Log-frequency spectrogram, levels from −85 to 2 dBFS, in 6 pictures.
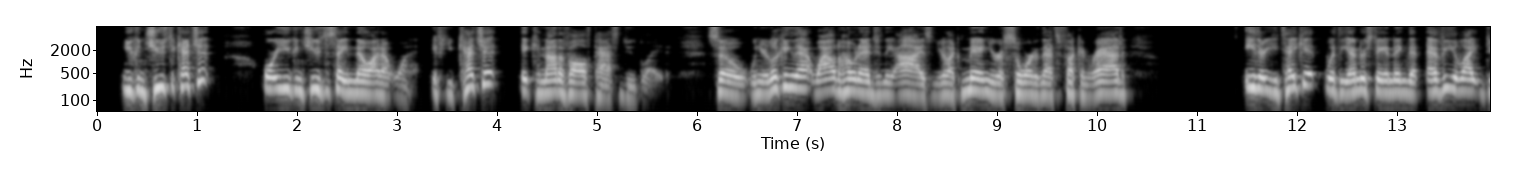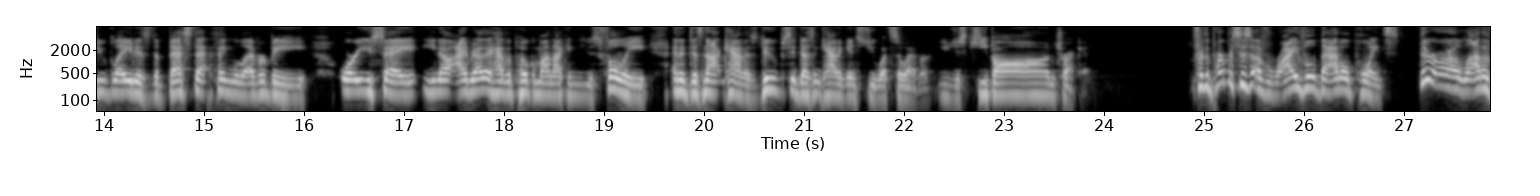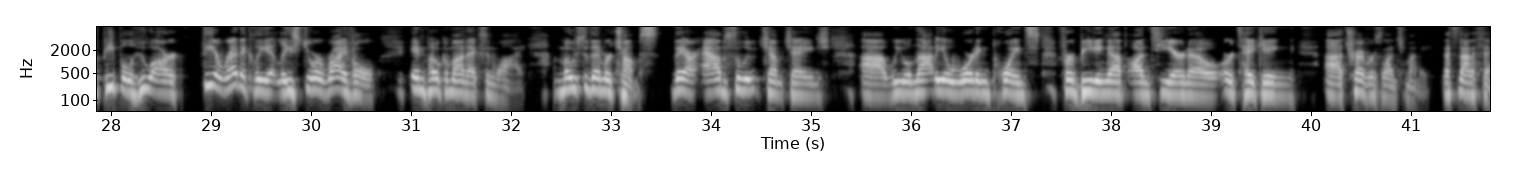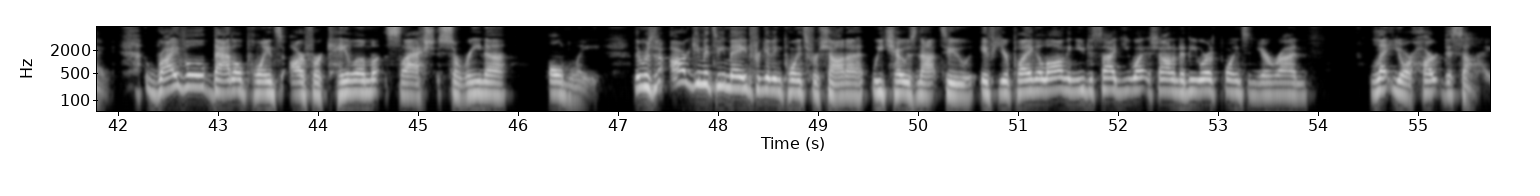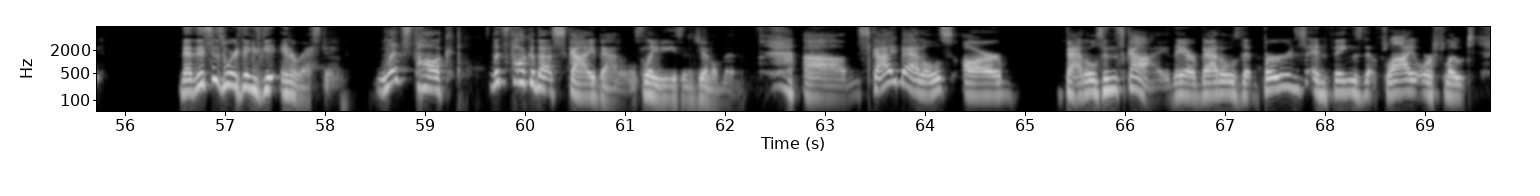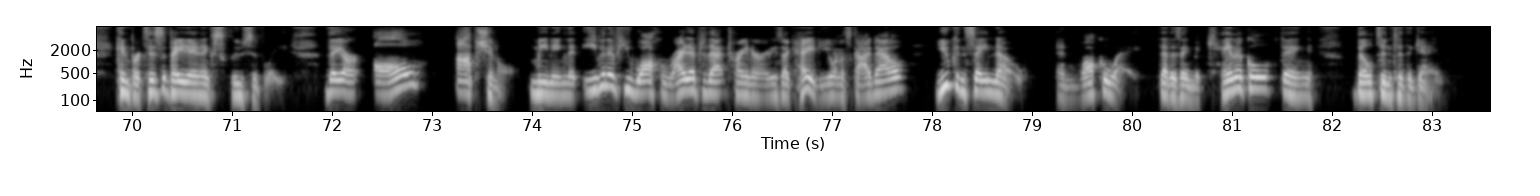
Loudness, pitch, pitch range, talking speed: -19 LUFS, 160 Hz, 145-185 Hz, 205 wpm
